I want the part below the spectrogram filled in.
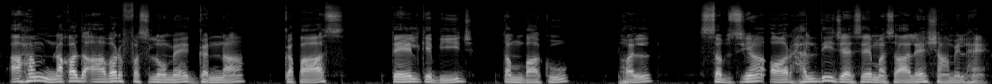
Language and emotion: Urdu, neutral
